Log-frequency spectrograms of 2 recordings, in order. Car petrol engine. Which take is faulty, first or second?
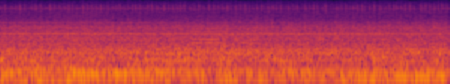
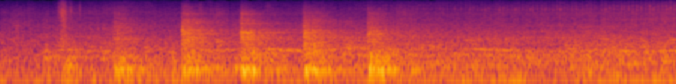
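second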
